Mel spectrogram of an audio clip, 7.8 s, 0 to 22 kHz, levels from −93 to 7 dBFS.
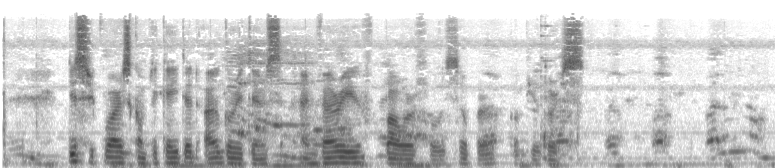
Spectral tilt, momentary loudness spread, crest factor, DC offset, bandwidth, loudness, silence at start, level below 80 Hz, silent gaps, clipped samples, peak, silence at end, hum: -3 dB/octave; 19 LU; 24 dB; under 0.1%; 15.5 kHz; -25 LUFS; 0.05 s; -46 dBFS; none; under 0.1%; -4 dBFS; 0 s; none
